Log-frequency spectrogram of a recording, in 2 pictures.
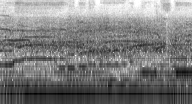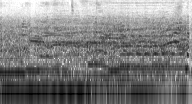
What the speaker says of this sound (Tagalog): mas nakakabingi ang sigawan sa napakatamis na halik ni na James at Nadine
